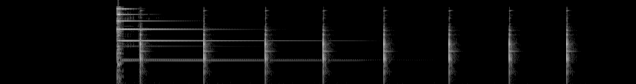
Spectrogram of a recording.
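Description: Quiz sound effects: a bright bell-like chime about a second in that rings on and fades over about two seconds, then a countdown timer ticking steadily, a little under two ticks a second, seven ticks in all.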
